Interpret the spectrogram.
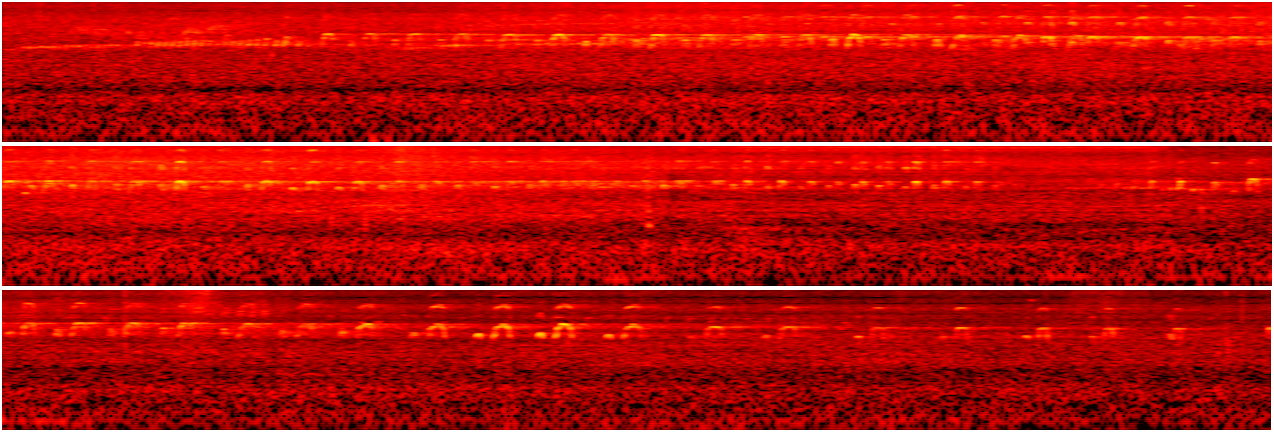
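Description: A bird calling in long runs of rapid, high repeated notes, in two bouts: the first from the start to about halfway through, the second after a short break and running on nearly to the end, over a steady background hiss.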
